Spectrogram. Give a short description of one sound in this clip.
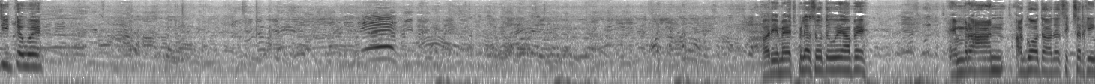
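A group of young men talk and call out to each other outdoors.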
